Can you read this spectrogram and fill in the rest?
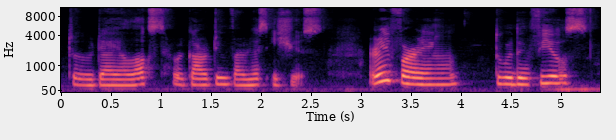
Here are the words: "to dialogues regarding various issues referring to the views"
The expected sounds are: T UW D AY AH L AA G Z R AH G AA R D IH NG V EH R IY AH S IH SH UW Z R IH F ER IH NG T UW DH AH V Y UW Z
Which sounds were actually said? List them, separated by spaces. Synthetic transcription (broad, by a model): T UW D AY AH L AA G S R AH G AA R D IH NG V EH R IY AH S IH SH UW S R IH F ER IH NG T UW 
